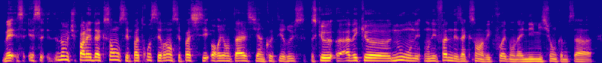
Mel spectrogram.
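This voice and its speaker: Male host, quick and lively, fairly high voice. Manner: enthusiastic, thanks donors. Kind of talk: casual live chat.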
